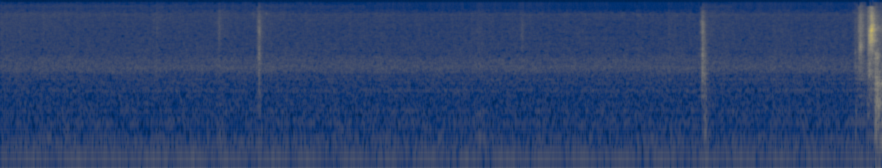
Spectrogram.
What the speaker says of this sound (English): It sounds like a truck.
